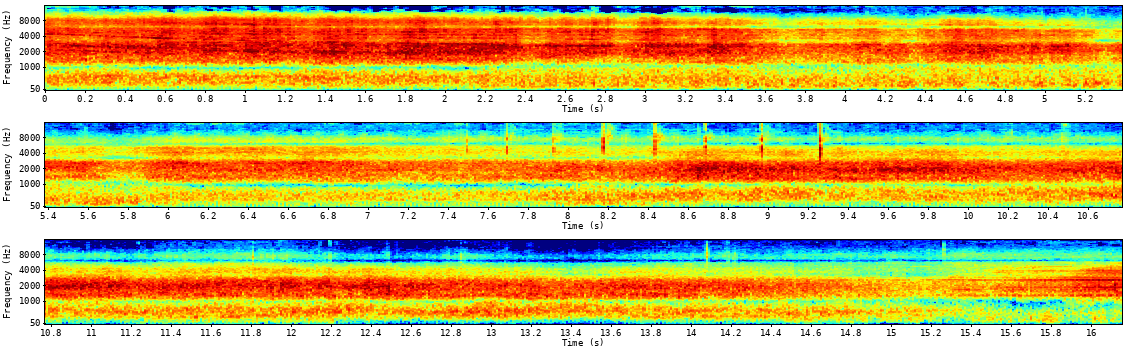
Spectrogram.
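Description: Jet engines roar as a plane rolls down a runway.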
